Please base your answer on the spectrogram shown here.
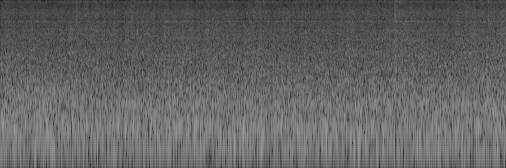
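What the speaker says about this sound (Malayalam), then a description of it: "വല്ലാത്ത മഴ." Heavy rain pours down in a dense, steady roar that stays loud and unbroken from start to finish, with no voices.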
